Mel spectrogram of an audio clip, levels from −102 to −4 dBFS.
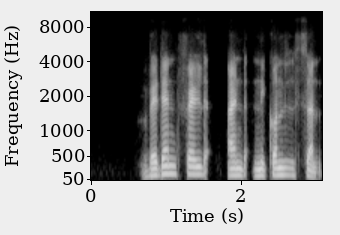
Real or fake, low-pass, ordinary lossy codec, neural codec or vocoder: fake; 7.2 kHz; Opus, 32 kbps; codec, 16 kHz, 2 kbps, FunCodec, trained on LibriTTS, 25 frames a second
